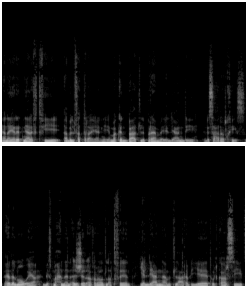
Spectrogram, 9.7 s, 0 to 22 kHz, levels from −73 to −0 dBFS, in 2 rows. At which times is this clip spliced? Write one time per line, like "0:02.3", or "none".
none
